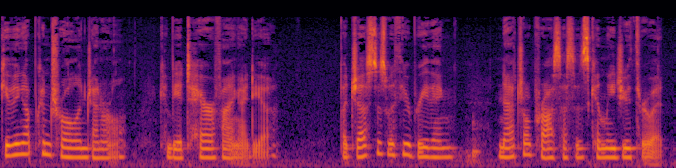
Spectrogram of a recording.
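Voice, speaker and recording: Young woman calmly guiding a meditation. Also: on the low side, gravelly. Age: young adult. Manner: calm, gentle, measured with soft phrase endings. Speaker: meditation guide. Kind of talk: scripted guided meditation.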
